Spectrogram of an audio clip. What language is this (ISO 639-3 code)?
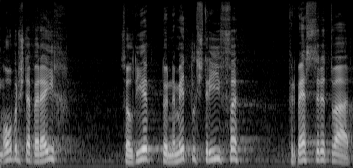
gsw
